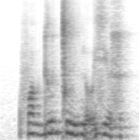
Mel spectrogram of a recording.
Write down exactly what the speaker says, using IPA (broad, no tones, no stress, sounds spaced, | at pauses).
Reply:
f ɔ ɡ d u d ǀ ĩ ɡ n o̰ zʲ o z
